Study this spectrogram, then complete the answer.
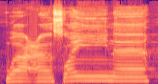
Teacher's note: Huruf sa kita ayun sekali karena terdapat ya sukun di depannya.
